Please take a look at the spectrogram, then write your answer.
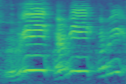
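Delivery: high, loud mimicked phone ring; imitated loud ringtone. Sue's phone rings out, loud high imitation. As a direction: squeal out a repeating ringtone. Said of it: "It's really loud".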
